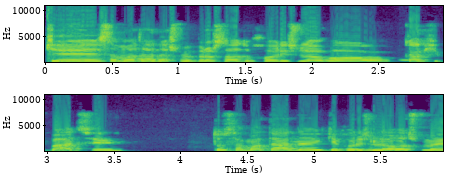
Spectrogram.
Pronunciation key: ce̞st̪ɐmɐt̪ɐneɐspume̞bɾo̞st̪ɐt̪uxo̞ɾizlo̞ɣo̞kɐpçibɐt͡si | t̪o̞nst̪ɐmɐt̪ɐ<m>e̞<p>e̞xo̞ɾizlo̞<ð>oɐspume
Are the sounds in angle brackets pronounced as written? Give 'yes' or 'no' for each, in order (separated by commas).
no, no, no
